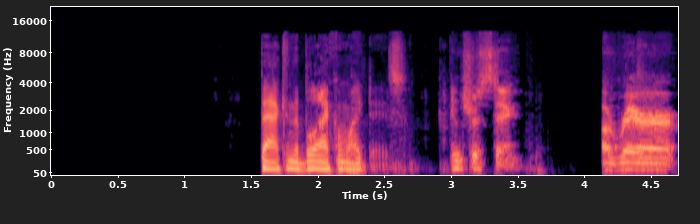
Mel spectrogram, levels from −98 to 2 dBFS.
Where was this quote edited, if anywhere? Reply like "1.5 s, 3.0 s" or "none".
2.3 s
